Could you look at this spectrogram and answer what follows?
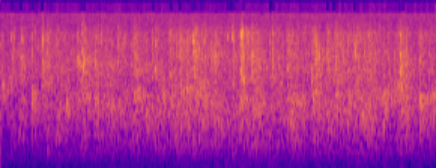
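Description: A small audience claps for itself at a talk, a steady patter of many hands at moderate volume, heard from a slight distance.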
